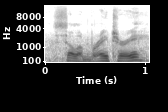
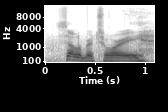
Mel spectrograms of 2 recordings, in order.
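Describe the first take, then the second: First: It is said with a British pronunciation. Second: It is said with a non-British pronunciation.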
